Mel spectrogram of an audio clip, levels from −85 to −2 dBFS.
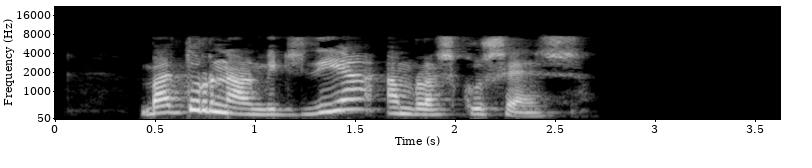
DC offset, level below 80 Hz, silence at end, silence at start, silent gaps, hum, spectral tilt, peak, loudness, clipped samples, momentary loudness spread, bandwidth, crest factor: under 0.1%; -64 dBFS; 1 s; 0.45 s; none; none; -3.5 dB/octave; -2 dBFS; -18 LUFS; under 0.1%; 11 LU; 7.8 kHz; 18 dB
